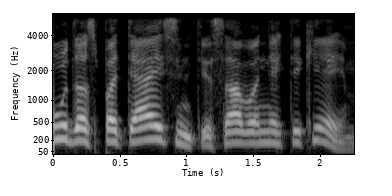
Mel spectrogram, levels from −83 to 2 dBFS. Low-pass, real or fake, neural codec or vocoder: 5.4 kHz; real; none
